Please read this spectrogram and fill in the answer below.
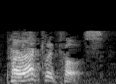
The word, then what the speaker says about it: parakletos: And the phonetic pronunciation of the Greek word is parakletos.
